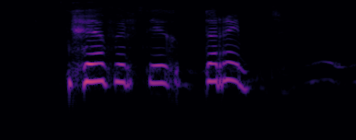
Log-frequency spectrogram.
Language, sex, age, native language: Icelandic, male, 8, Icelandic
